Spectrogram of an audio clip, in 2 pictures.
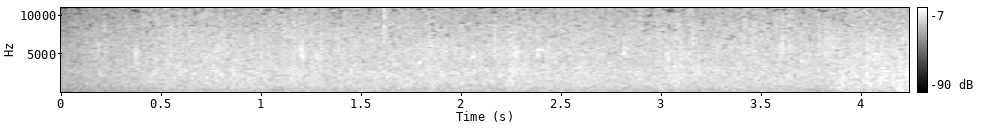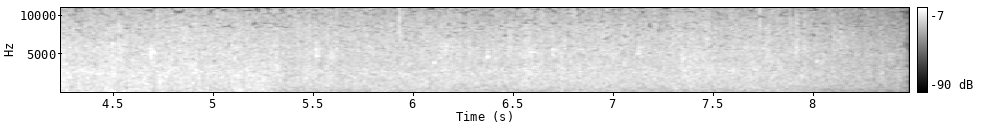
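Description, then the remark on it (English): Steady, heavy rain hisses throughout, and midway a deep roll of thunder swells up and fades back into the downpour. No voices, just the storm. “His knee was right about the storm.”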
